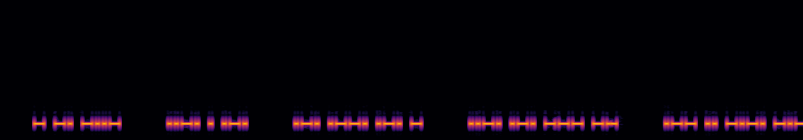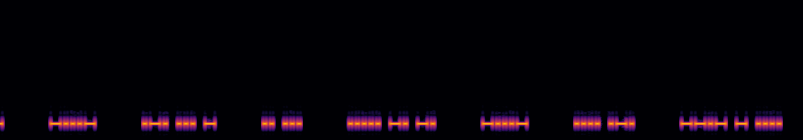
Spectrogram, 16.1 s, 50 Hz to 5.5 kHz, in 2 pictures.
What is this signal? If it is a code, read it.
Morse code, heard as a keyed tone, about 36 wpm, 700 Hz. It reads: TNX FER RPRT FROM WICK <BT> RST IS 5NN <BT> HR QTH
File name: UK MASTER QSOs TRAINING / 35WPM / UK MASTER QSOs 0026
